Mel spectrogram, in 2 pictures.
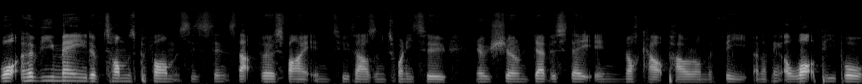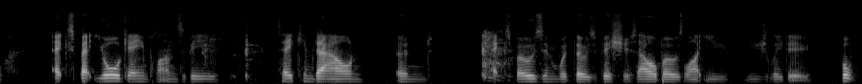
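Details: Adult male speaker; Normal speech.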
